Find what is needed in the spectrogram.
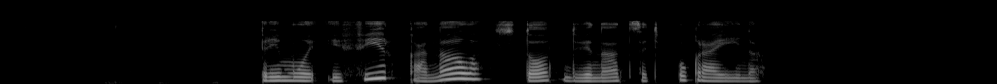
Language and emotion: Russian, neutral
